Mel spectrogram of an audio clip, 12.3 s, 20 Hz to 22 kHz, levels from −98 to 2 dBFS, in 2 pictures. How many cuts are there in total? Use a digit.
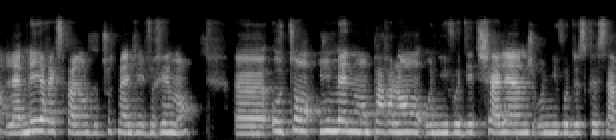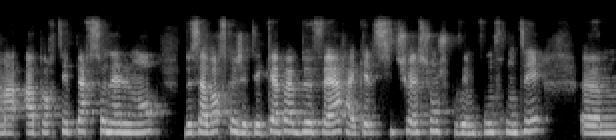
0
